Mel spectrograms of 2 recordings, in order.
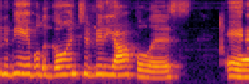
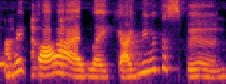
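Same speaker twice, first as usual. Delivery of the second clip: put-on Valley girl voice. In a chat, the speaker channels her inner Valley girl voice. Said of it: "channel my inner Valley girl".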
